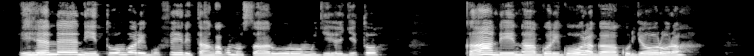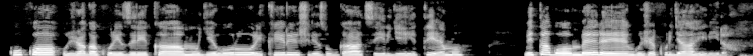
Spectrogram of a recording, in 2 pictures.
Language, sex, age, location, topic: Kinyarwanda, female, 25-35, Musanze, agriculture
